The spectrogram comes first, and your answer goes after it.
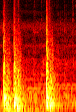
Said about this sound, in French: Le type des … essaya d'alerter son ami en frappant à la porte d'une façon particulière.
